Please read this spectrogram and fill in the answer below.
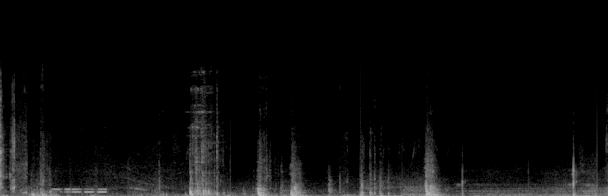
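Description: Seatbelt released inside a Tesla: a sharp click from the buckle, a short two-tone electronic chime, then a run of knocks and thuds from the car door and movement in the cabin.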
